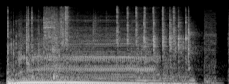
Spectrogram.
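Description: Short musical transition stinger: a sudden deep bass hit under several held tones, then a rapid run of sharp ticks, cutting off abruptly near the end.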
